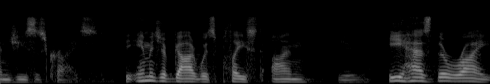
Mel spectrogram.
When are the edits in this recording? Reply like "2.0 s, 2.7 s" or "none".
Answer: 1.2 s, 3.7 s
